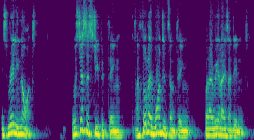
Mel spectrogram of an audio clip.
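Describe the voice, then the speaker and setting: An earnest, unsure young man, acted by a man in a play reading. His voice is soft-edged, mellow and slightly high, with some huskiness. He speaks haltingly and apologetically, as if feeling for each phrase. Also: lively intonation, husky, low-quality recording. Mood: apologetic, earnest. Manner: hesitant, halting. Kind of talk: play table read.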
